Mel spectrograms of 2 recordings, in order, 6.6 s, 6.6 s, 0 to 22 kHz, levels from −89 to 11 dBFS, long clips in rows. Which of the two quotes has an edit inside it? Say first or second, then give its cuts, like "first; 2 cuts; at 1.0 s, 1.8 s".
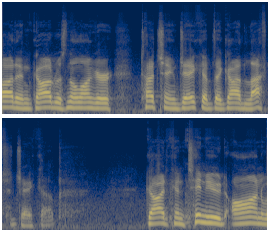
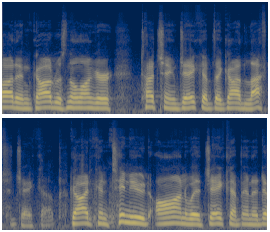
second; 1 cut; at 4.1 s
